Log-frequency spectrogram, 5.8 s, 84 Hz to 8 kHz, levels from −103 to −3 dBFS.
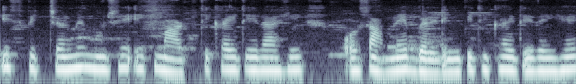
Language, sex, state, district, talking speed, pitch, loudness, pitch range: Hindi, female, Uttar Pradesh, Muzaffarnagar, 185 wpm, 180 Hz, -16 LUFS, 175-190 Hz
